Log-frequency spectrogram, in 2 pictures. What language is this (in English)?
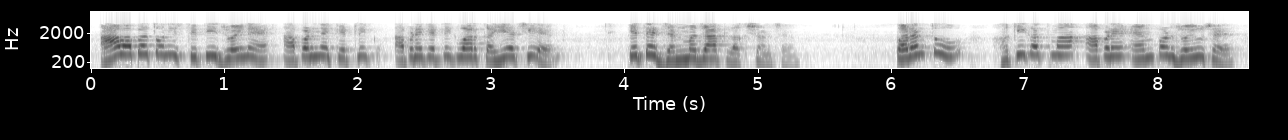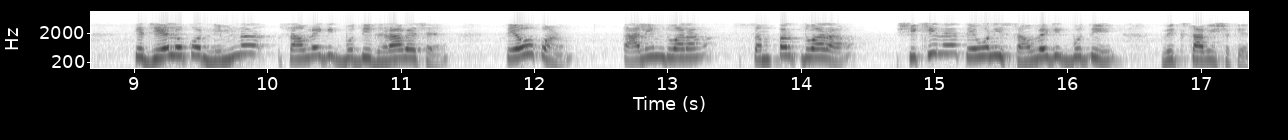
Gujarati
